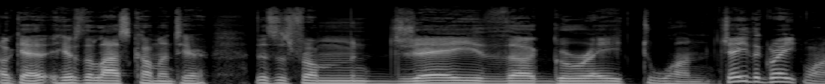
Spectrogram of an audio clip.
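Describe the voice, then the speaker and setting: The speaker talks at a fairly slow pace with a Norwegian accent and ordinary pitch variation. The recording is very clean, with a silent background. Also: man, medium pitch for a man. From Norway. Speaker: podcast co-host. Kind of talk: casual comedic banter.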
